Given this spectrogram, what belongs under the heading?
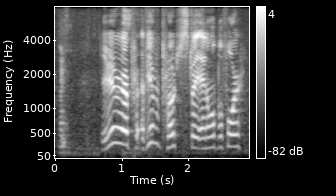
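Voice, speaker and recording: A man playing a tabletop game, excitable and joking. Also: extremely high pitch, very fast, a little hiss or hum. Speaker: player. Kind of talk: casual tabletop game chat.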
